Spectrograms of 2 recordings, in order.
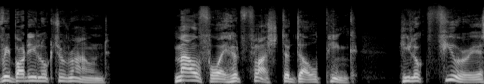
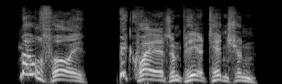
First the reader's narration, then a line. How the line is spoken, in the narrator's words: barked Professor McGonagall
